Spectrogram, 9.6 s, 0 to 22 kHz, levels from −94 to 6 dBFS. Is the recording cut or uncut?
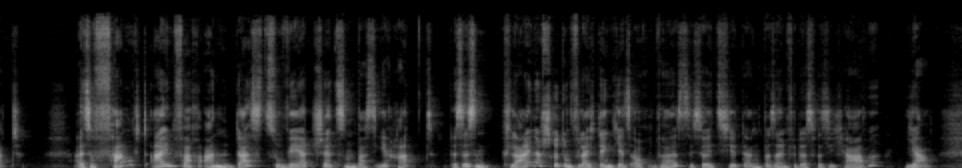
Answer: cut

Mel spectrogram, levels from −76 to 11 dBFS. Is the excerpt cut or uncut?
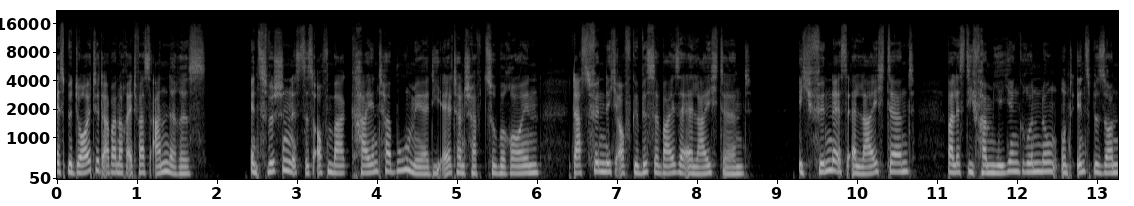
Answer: uncut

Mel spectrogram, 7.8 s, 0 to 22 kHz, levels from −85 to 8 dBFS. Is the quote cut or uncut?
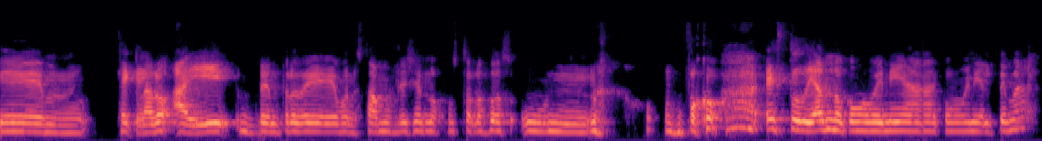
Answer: uncut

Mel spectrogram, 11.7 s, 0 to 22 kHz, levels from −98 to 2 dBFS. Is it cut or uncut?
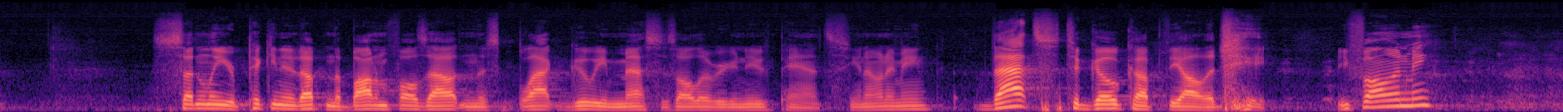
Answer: cut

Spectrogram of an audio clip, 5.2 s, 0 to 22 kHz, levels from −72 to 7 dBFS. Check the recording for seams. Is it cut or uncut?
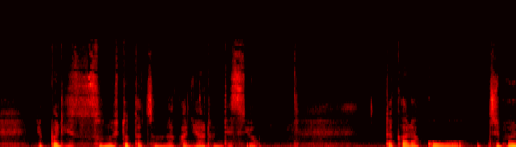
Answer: uncut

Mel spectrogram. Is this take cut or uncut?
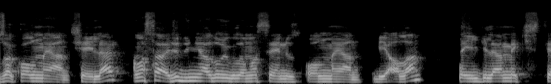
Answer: cut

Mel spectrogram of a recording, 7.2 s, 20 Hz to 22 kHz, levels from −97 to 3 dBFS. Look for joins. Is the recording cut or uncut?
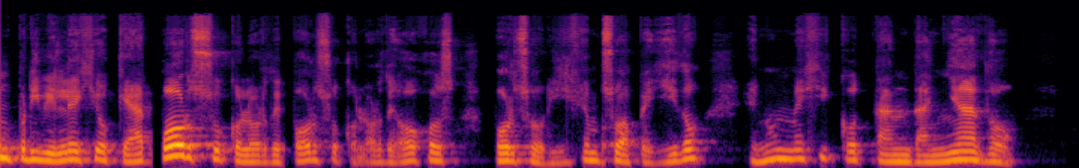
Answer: cut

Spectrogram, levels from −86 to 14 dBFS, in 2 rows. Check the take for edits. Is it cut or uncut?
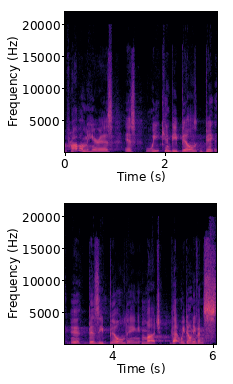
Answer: cut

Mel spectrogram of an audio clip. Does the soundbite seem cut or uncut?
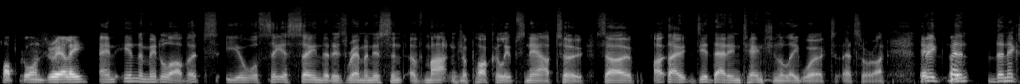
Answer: cut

